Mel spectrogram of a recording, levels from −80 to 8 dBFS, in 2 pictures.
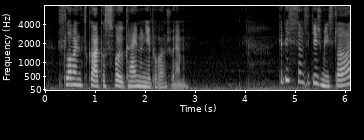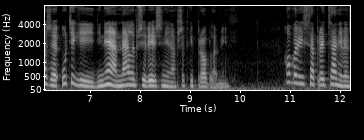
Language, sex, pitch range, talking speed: Slovak, female, 165-230 Hz, 125 wpm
